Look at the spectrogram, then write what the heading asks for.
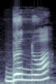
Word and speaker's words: Benoît: Như vậy O-I trong tiếng Pháp thì sẽ giống với lại O-A-oa trong tiếng Việt. Như vậy đây không đọc là noi hay khoi hay choice hay roi hay toi, mà chúng ta đọc là oa.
